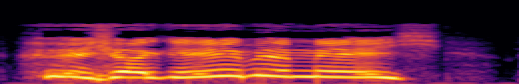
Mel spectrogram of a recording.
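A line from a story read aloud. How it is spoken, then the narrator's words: Quick call. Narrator (German): rief sofort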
